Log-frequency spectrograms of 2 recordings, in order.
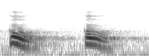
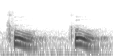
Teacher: Huruf qaf ada bunyi isti'la, ku, ku. Sedangkan huruf kaf ada bunyi hamas, ku, ku.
